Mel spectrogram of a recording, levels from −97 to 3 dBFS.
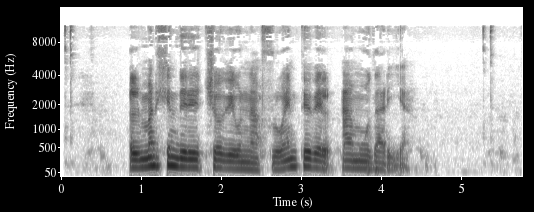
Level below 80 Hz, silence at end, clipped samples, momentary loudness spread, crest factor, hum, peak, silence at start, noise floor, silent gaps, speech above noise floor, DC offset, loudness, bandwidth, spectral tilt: -56 dBFS; 0.35 s; under 0.1%; 19 LU; 20 dB; none; -4 dBFS; 0.1 s; -69 dBFS; none; 48 dB; under 0.1%; -22 LUFS; 11.5 kHz; -6 dB/octave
